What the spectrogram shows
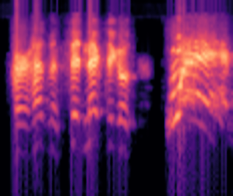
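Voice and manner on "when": high, shouted one-word challenge; loud retort. Retold or imitated. Husband beside testifying wife at camp meeting, loud retort. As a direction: blurt it out incredulously for all to hear. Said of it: "Loud, we could all hear".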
